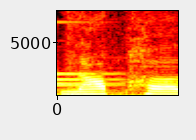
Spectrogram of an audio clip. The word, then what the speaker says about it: Napa: We are at the Napa Lake, pronounced the same way as the Napa Valley in California.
